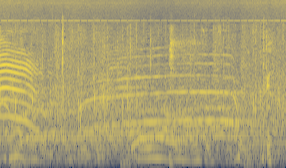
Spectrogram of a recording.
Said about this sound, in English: So why don't we give our guest a real proper introduction? Yes. You know the usual that we gotta do. You know. Gotta give her the special treatment. All right. Hello, hello. Yeah. Come on, more claps. Yeah.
